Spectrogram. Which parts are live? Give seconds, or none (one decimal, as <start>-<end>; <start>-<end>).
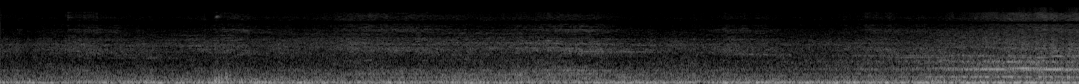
0.0-10.8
